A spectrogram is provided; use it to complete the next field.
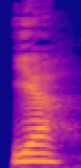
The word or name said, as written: Jer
